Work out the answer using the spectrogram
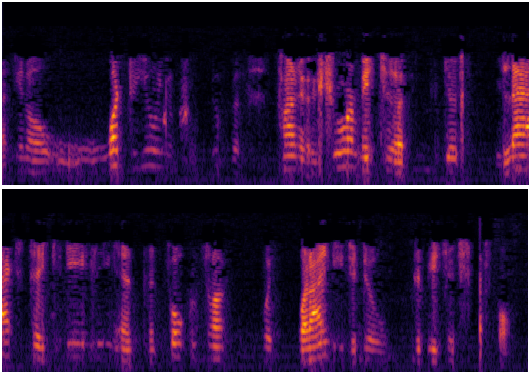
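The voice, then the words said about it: Gloucester, Massachusetts accent. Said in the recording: “It sounds like you could be right off the deck on one of those boats. You got that Gloucester accent going there.”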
